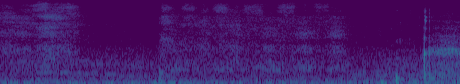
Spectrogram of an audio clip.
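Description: Faint strokes of a marker pen on flip-chart paper, with the soft hiss of the tip dragging across the sheet, over quiet room tone.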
